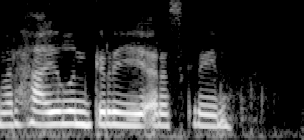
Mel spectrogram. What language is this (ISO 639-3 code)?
cym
